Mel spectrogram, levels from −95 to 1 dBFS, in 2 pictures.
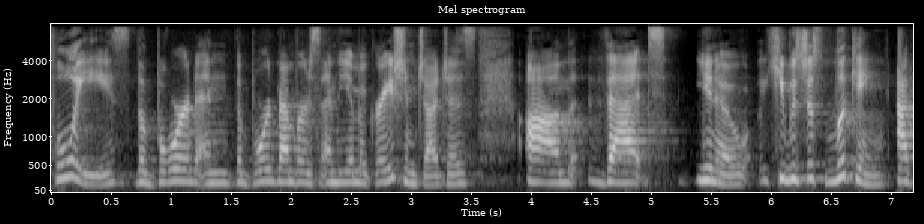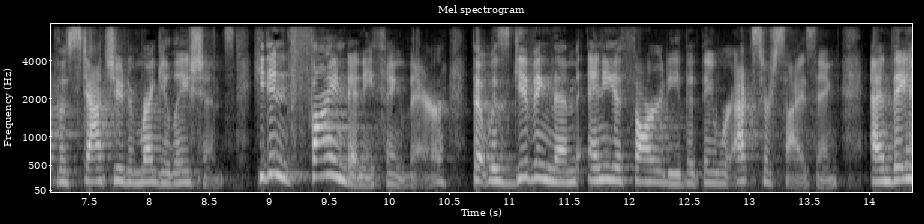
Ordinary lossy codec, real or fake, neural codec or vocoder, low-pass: MP3, 64 kbps; real; none; 7.2 kHz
